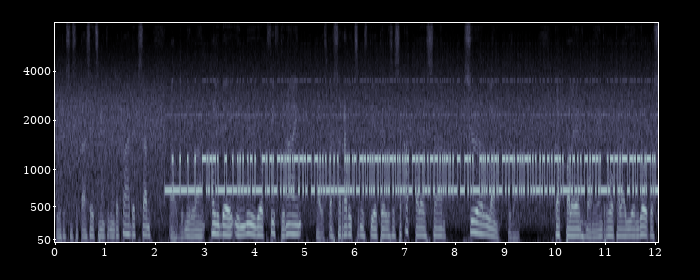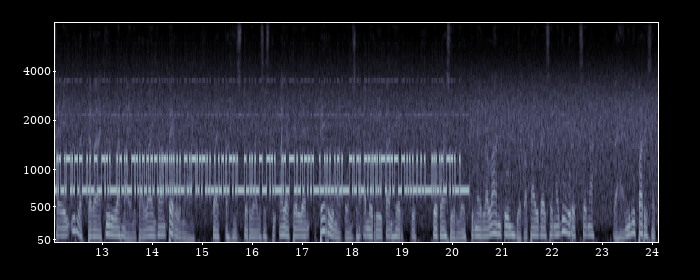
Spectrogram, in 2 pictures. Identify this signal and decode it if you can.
RTTY (50 baud, 450 Hz shift), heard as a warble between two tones, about 950 Hz centre, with radio static and speech in Finnish. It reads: VK2HG DE ON1YB R R FB HANS. RIG HR 20 W, ANT HEXBEAM. WX WINDY, 10 C. BTU VK2HG DE ON1YB K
